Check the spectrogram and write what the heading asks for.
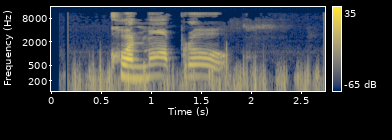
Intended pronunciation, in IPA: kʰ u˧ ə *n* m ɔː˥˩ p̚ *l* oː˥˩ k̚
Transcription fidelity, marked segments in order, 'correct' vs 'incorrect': correct, incorrect

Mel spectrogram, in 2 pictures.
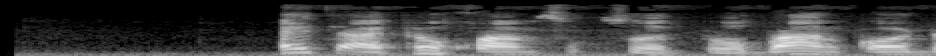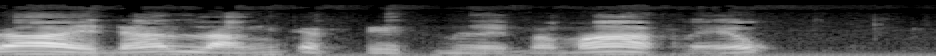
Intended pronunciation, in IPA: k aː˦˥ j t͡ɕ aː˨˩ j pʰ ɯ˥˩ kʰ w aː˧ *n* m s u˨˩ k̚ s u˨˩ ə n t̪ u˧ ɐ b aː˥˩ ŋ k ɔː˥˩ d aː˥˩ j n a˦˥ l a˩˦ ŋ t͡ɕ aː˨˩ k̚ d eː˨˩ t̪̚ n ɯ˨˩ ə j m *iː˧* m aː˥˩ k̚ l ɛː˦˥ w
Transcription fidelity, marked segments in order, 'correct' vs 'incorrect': incorrect, incorrect

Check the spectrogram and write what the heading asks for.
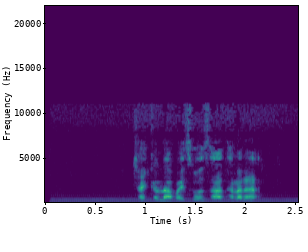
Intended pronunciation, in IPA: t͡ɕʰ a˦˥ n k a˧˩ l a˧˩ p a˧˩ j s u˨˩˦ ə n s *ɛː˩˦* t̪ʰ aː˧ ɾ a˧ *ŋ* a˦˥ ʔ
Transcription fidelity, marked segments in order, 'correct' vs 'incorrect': incorrect, incorrect

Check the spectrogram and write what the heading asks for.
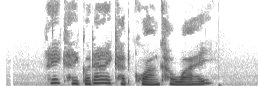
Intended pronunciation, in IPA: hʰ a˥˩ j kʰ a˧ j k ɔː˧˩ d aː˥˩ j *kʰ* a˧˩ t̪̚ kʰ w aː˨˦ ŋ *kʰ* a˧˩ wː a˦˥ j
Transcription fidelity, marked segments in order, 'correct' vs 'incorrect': correct, correct

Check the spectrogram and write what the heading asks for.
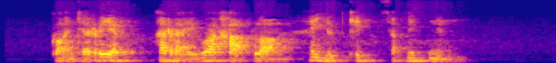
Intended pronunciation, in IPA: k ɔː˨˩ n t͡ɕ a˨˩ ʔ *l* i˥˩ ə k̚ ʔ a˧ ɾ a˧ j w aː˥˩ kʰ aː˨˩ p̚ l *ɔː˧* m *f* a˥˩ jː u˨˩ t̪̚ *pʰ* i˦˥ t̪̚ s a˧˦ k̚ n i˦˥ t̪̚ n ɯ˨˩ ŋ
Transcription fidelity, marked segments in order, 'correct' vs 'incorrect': incorrect, correct, incorrect, incorrect

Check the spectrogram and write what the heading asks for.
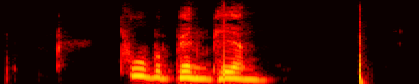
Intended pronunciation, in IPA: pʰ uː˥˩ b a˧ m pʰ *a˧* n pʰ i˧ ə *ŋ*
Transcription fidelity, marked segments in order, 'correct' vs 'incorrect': incorrect, incorrect

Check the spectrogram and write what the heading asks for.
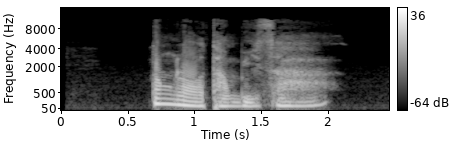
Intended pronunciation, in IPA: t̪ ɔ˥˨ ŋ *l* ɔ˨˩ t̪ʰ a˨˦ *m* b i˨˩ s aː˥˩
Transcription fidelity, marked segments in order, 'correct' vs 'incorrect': correct, correct

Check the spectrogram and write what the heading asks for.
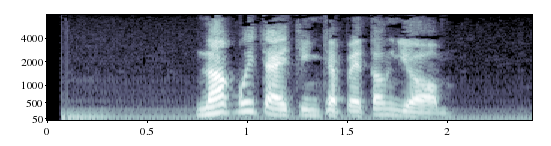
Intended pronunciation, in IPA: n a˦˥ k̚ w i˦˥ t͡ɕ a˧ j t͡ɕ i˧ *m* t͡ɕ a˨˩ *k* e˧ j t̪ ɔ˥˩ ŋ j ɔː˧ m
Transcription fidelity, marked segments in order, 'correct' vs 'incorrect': incorrect, incorrect

